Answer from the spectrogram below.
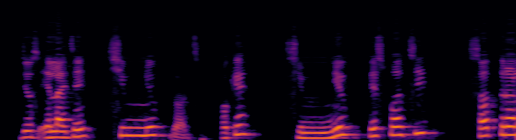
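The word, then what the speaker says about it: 십육: यो वास्तवमा यसको यो सही तरिकाले गर्ने हो भने चाहिँ सिम्युक गर्छ के कोरियनहरुले, सिब्युकलाई चाहिँ सिब्युक नगरिकन सिम्युक गर्छ है।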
